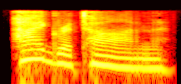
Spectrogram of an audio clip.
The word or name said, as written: hygroton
